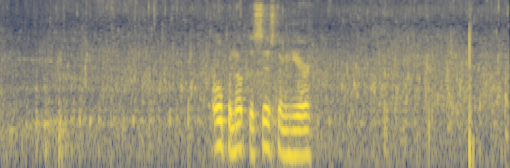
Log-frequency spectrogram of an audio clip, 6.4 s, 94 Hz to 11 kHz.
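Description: Hot oil bubbles around a turkey in a Farberware 201626 deep fryer after about 35 minutes of cooking, a steady close fizzing and gurgling that runs throughout, with someone speaking briefly midway.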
